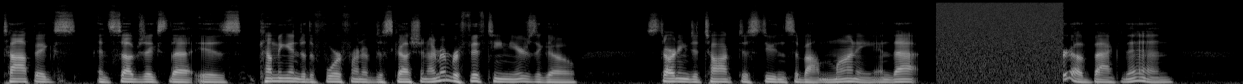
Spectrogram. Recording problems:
audio cutting out; filled with static; at 9.5 s for 1.5 s

